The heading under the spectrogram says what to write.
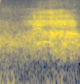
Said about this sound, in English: Can you hear the seagulls?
